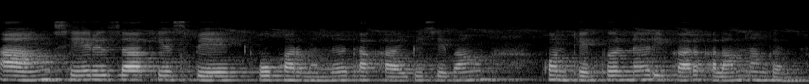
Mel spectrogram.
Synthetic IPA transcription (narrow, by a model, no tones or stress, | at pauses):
aŋseɾɯzakʰesbek̚ | ɔpʰaɾmɯnːɯtʰakʰajbesebaŋ | kʰɔntʰek̚pʰɯɾnɯɾipʰaɾkʰalamnaŋɡɯn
